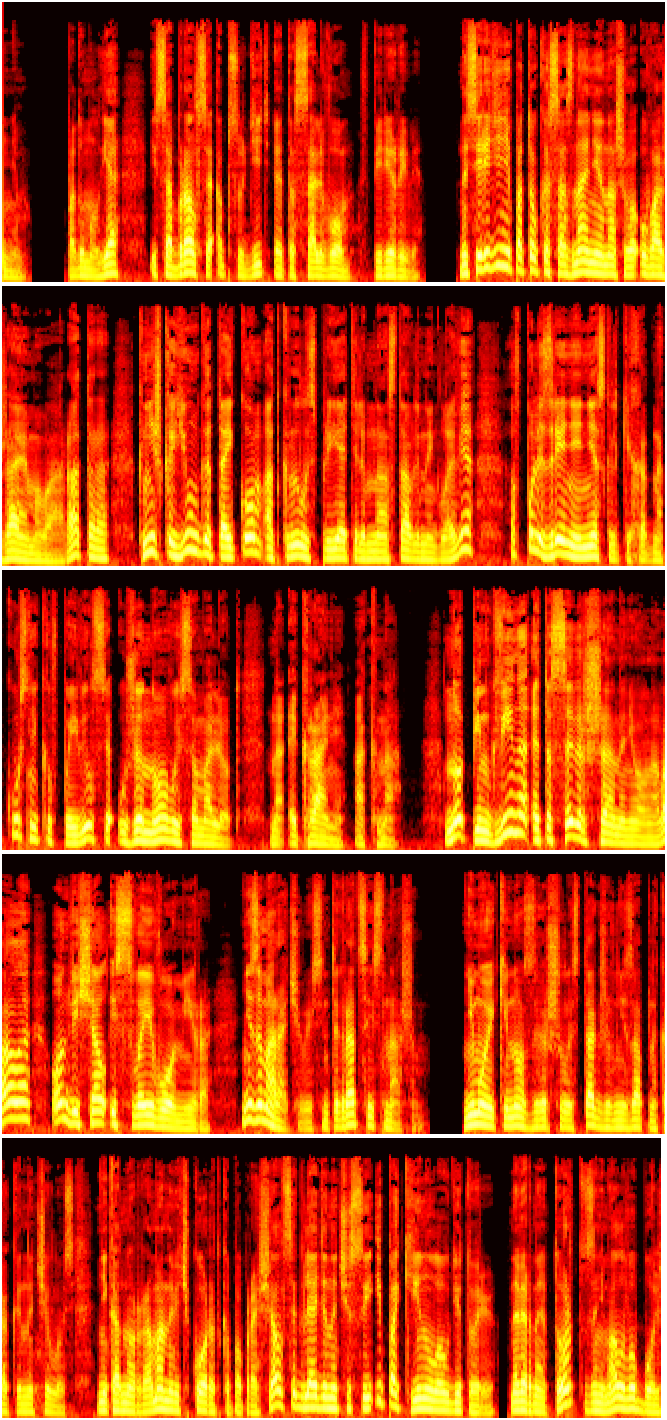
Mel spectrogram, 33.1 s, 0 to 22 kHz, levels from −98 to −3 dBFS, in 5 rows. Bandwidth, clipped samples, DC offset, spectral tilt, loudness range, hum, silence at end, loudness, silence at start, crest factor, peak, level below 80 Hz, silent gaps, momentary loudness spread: 17 kHz; under 0.1%; under 0.1%; -5.5 dB/octave; 4 LU; none; 0 s; -17 LUFS; 0 s; 16 dB; 0 dBFS; -46 dBFS; 0.30-0.60 s, 4.23-4.52 s, 24.15-24.47 s, 31.48-31.54 s; 12 LU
